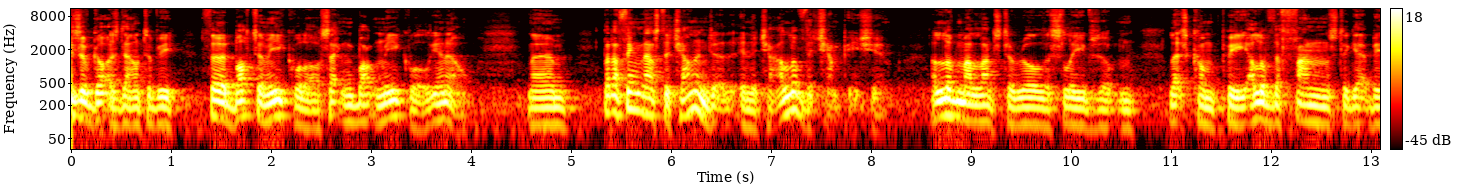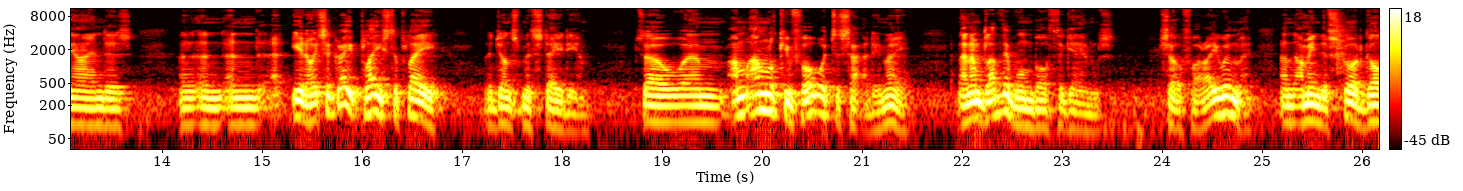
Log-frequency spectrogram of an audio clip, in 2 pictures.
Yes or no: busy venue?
yes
